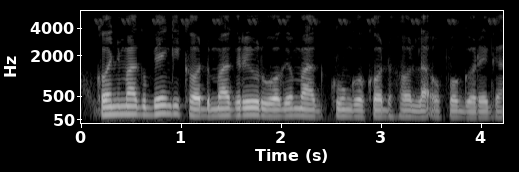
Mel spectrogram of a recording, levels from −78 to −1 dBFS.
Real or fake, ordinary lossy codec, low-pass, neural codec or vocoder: real; none; 5.4 kHz; none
